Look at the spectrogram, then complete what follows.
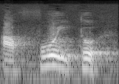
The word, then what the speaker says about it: afoito: Olha a diferença de pronúncia. Chapéu, som estridente. Judeu, som abafado. Herói, som estridente. Afoito, mais abafado.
